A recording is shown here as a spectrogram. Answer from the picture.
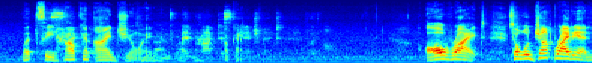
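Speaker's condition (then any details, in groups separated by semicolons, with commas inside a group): No condition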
